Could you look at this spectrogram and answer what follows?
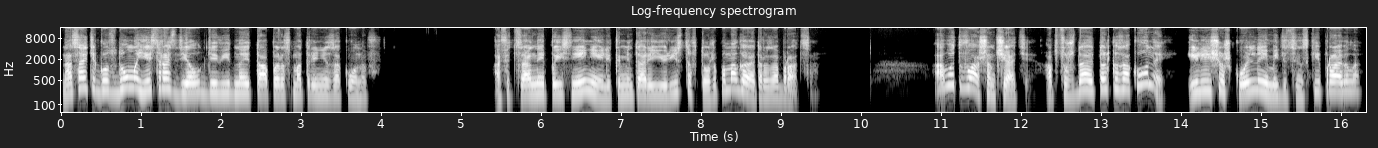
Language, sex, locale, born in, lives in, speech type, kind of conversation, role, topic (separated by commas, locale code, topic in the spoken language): Russian, male, ru-RU, Russia, United States, read, expert-assistant, expert, Как мамам проверять достоверность информации и новостей в чатах?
